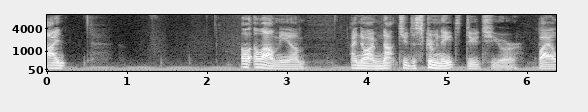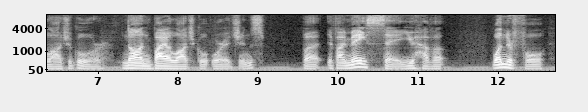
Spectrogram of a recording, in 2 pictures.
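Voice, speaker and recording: A man playing an awkward, officious hiring manager in an ASMR interview roleplay, speaking formally with halting stammers and over-polite phrasing. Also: sits low, darkish tone, dry recording. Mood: awkwardly flattering. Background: computer keyboard typing.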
